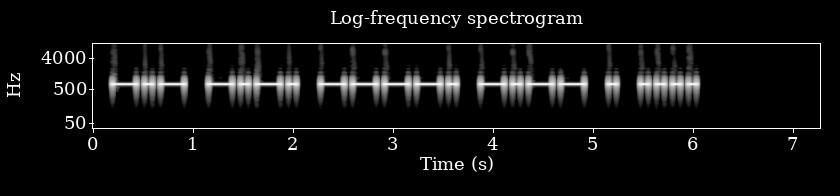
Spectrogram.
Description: Morse code, heard as a keyed tone, about 15 wpm, 700 Hz. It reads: KC9YEH
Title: USA Call Signs - 6 Characters - Repeated 2x - 15wpm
